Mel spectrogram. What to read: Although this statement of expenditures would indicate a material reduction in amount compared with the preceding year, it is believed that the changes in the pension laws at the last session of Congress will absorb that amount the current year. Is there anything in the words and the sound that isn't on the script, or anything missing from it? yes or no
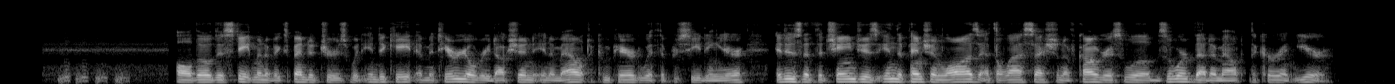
yes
